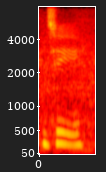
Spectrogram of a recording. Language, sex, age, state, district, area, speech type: Urdu, female, 30-45, Bihar, Gaya, urban, spontaneous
